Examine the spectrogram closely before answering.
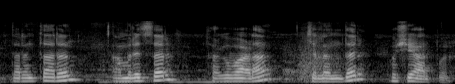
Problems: continuous background conversations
